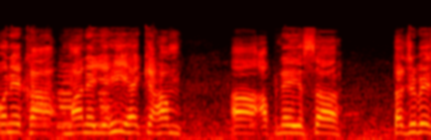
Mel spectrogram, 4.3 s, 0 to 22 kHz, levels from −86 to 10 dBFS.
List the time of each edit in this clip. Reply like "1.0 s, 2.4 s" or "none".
none

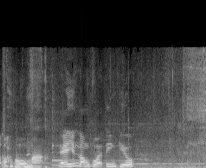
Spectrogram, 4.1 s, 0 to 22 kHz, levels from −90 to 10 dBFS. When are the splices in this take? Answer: none

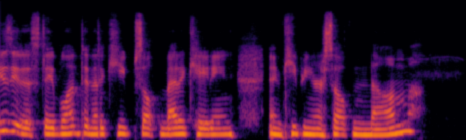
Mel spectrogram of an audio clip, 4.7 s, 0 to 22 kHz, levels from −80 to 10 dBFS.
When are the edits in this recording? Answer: 1.0 s, 2.6 s

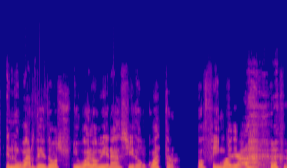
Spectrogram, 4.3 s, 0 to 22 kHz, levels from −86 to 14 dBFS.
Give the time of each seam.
1.0 s

